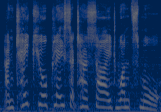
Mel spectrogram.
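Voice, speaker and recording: Woman acting as shrewd noblewoman, formal archaic diction, high lilting voice, fantasy game cutscene. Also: lively intonation, normal speed, lightly acted. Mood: resolute, commanding. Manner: formal, eloquent, archaic speech. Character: composed, shrewd noblewoman of a fantasy realm, politically minded.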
